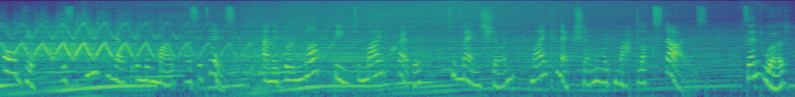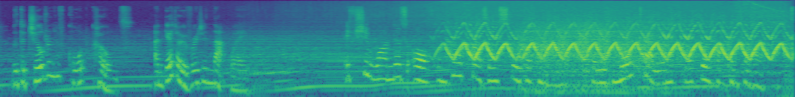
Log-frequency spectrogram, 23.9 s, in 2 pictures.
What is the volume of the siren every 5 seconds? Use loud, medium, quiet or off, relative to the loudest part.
medium, off, off, loud, loud.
